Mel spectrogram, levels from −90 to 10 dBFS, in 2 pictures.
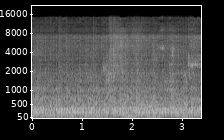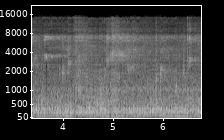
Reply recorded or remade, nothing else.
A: remade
